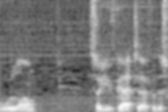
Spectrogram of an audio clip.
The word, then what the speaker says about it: oolong: your other green rolled oolongs. That just a note there. Some people will say oolong, double O. The Chinese mainland pronunciation is often wulong, W-U, wulong.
